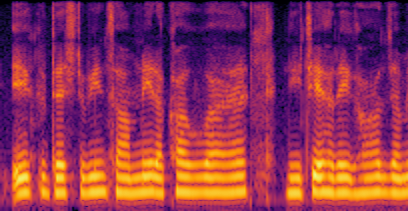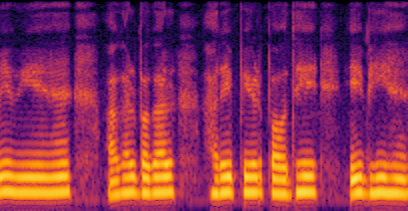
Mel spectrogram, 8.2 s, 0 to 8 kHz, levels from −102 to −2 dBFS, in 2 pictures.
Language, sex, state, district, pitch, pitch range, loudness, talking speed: Hindi, female, Andhra Pradesh, Chittoor, 175 Hz, 170-180 Hz, -17 LUFS, 145 wpm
